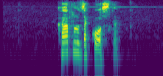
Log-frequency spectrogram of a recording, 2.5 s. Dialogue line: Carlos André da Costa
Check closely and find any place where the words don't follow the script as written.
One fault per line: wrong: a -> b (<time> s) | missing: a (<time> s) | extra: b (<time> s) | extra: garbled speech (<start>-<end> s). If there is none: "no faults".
missing: André (1.3 s)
